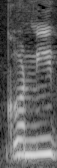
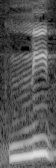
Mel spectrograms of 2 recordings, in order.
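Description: First: A k sound is pronounced before the n. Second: The word starts directly with the n sound. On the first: The speaker calls it wrong. "क नीट मत बोलना" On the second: The speaker calls it right. "क का sound silent है"

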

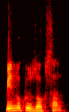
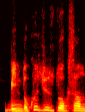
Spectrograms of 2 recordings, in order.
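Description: First: Some sounds are swallowed and slurred together. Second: Every sound is clearly and fully pronounced. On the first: The speaker calls it wrong. "Nerede oradaki Y harfi? Nerede O harfi?" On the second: The speaker calls it right. "Hayır"

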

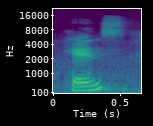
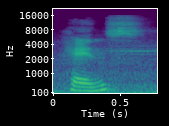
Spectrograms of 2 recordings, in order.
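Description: No difference in how they are said.

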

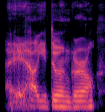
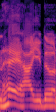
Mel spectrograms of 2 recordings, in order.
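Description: First: It is said in a creepy, stalkerish way. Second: It is said in a normal, friendly way.

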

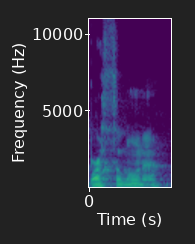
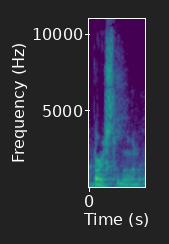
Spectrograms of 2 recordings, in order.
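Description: First: The 'c' is said as a lisped 'th'. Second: The 'c' is said as a plain 's'. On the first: The speaker calls it right. "it's pronounced Barthelona, like a lisp" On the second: The speaker calls it wrong. "It was not Barcelona"

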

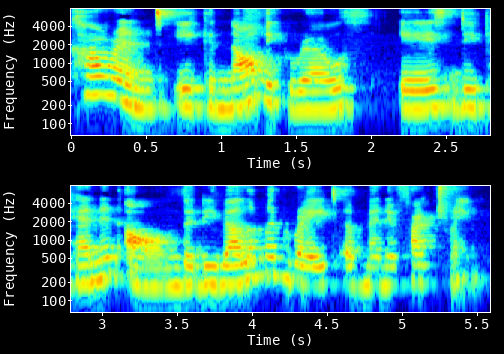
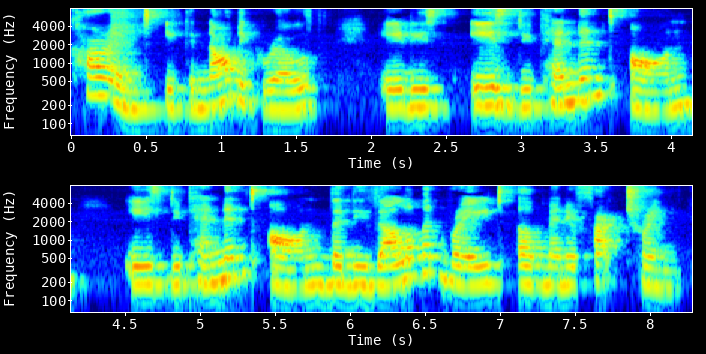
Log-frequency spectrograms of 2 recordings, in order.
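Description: First: The sentence is read quickly. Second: The sentence is read very slowly. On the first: "Đọc nhanh cho cô nhá" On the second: "cô sẽ đọc thật chậm"

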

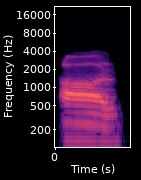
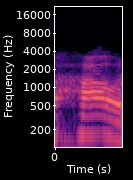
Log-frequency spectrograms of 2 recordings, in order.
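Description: First: The word begins directly with a vowel. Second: The word begins with an h sound. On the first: The speaker calls it right. "लेकिन ये पढ़ा जाता है आर" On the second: The speaker calls it wrong. "एच से पढ़ेंगे तो हावर हो जाएगा"

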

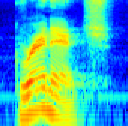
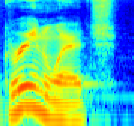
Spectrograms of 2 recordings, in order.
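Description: First: The word is pronounced unlike its spelling. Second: The word is pronounced the way it is spelled. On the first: The speaker calls it right. "it's actually Greenwich, but it's spelled Greenwich" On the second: The speaker calls it wrong. "you pronounce it Greenwich, even though it's spelled that way"

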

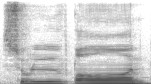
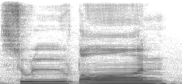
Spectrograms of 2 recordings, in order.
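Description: No difference in how they are said.

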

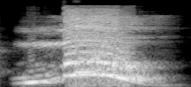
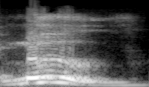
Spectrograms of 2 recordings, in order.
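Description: First: It is said very powerfully and loudly. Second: It is said somewhat firmly.

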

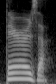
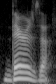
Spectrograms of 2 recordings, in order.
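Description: Both takes have the same delivery.

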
